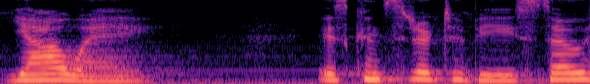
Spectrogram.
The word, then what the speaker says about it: Yahweh: The Hebrew pronunciation of those letters, Yahweh, is an attempt to imitate the sound of inhalation and exhalation. You breathe in Yah and breathe out Veh, but you don't make any sound other than the breath.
